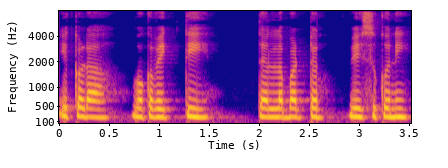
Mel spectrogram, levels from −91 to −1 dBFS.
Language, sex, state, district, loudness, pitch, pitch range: Telugu, female, Andhra Pradesh, Anantapur, -14 LUFS, 225 Hz, 215-230 Hz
